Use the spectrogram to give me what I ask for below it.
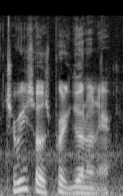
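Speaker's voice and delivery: chewing while talking; speaking between bites; mouth full of food. Real, not acted. Seen 2: bites at -5, closed moving mouth through early words.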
